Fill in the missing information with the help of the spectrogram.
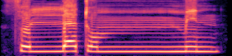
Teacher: ادغام کا معنی ہے حرف کو حرف میں داخل کرنا، تو ہم تنوین کو میم میں ملا کے غنہ اور تشدید کے ساتھ یہ حکم کو ادا کریں گے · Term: ادغام بغنہ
